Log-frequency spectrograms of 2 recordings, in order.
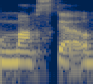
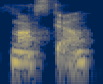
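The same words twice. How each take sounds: First: Moscow is said with a non-American pronunciation. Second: Moscow is said with an American pronunciation. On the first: The speaker calls it right. "or Moscow, sorry, I should say" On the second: The speaker calls it wrong. "I pronounced it in the American way"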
